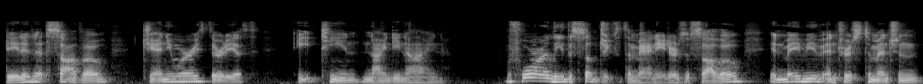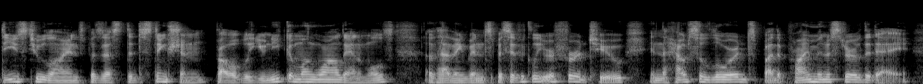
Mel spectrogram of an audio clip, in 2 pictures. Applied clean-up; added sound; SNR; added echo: neural mask model DeepFilterNet 3.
